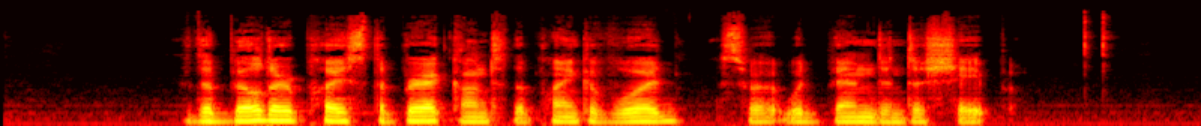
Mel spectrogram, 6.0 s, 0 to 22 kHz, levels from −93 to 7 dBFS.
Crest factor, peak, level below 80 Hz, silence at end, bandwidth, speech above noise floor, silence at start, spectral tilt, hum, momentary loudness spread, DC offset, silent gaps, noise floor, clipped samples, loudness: 18 dB; -6 dBFS; -52 dBFS; 1.1 s; 14 kHz; 41 dB; 0.95 s; -5.5 dB/octave; none; 17 LU; under 0.1%; none; -62 dBFS; under 0.1%; -22 LUFS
